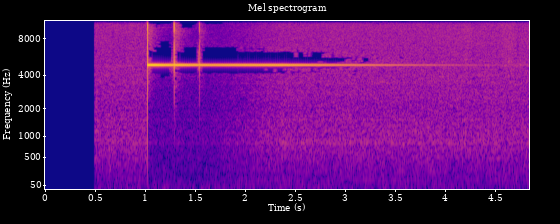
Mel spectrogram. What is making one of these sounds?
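A small bell rings once and rings on as it fades.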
